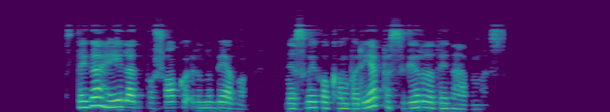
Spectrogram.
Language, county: Lithuanian, Alytus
